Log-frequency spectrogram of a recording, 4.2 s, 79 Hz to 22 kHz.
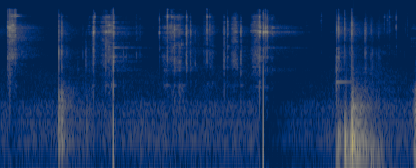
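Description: Sharp metal clicks and clinks as a 1911 pistol is stripped by hand, the steel barrel slid out of the slide and the parts handled. A louder, duller knock comes near the end as a part is set down on the wooden table.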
